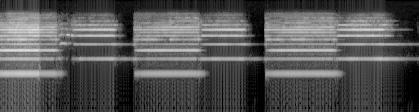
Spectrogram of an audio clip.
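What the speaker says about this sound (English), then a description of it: "And your harmonic on E would sound like this." Violin harmonic on the E string, a high, glassy sustained tone bowed alone in three long strokes separated by short pauses, soft and close.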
